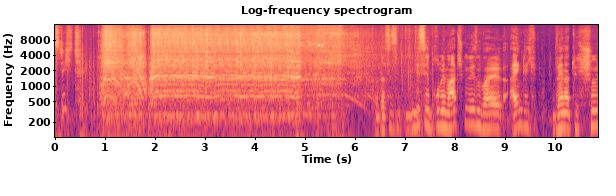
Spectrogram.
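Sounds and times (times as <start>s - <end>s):
speech: 0.1s - 0.4s, 6.5s - 10.8s
power drill drilling holes in a boat: 0.9s - 6.7s.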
